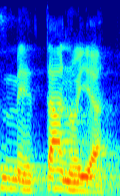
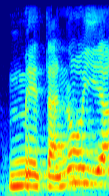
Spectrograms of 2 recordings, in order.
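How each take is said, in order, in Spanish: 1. Se dice al estilo original del griego. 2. Se dice al estilo común del español. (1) "la pronunciación más correcta en el griego es metanoia" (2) "lo que la Biblia llama metanoia"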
